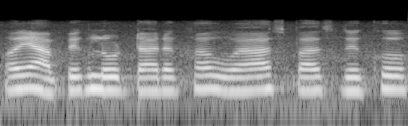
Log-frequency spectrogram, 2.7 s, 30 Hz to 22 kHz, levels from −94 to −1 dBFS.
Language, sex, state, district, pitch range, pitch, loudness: Hindi, female, Haryana, Rohtak, 195-210 Hz, 200 Hz, -15 LUFS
